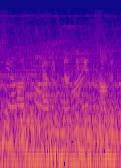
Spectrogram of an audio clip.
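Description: Experimental synthesizer drone music: a dense low drone under repeated rising and falling pitch glides, about two a second.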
